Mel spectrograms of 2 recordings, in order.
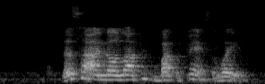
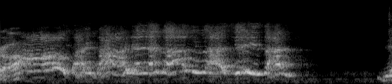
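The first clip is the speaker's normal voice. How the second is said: drawn-out wailing shriek, very high, laughing; over-the-top screaming; much slower than usual. Retold or imitated. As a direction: wail it slow like the world is ending.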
